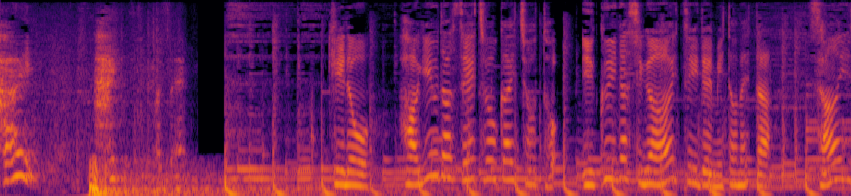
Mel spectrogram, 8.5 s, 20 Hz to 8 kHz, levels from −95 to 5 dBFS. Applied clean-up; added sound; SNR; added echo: none; Boom; 6 dB; none.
